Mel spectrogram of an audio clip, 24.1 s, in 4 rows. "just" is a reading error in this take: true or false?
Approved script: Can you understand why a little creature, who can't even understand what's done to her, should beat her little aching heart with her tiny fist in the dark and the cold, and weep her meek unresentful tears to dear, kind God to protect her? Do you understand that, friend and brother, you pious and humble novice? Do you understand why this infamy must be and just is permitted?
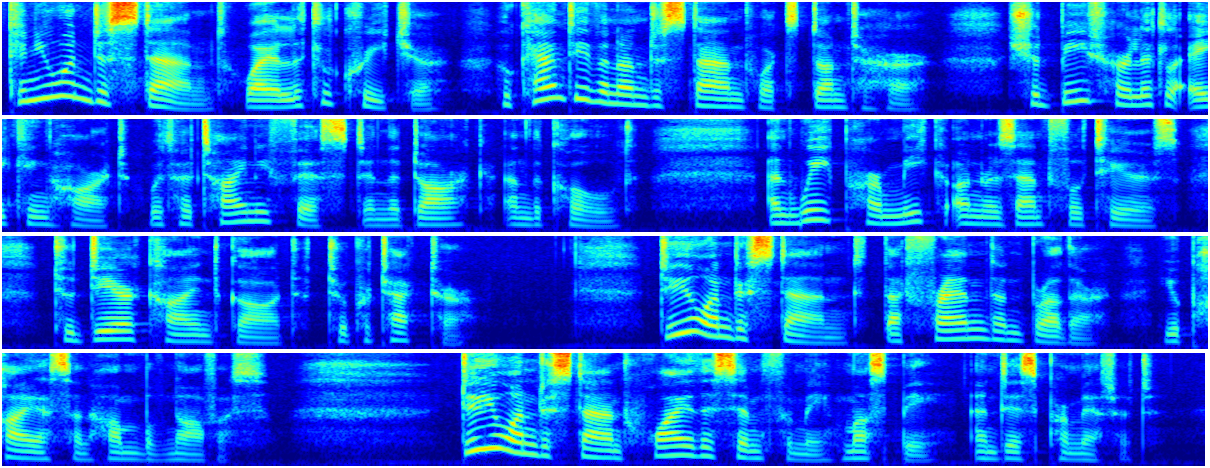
true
